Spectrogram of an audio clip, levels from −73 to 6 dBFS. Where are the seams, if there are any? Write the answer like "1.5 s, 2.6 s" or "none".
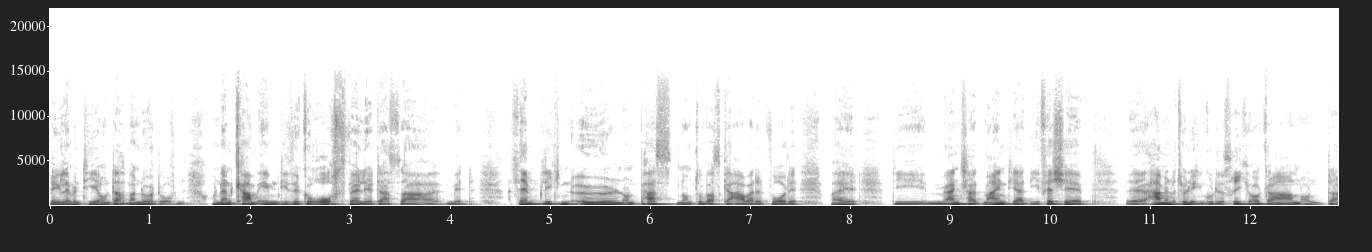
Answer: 1.1 s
